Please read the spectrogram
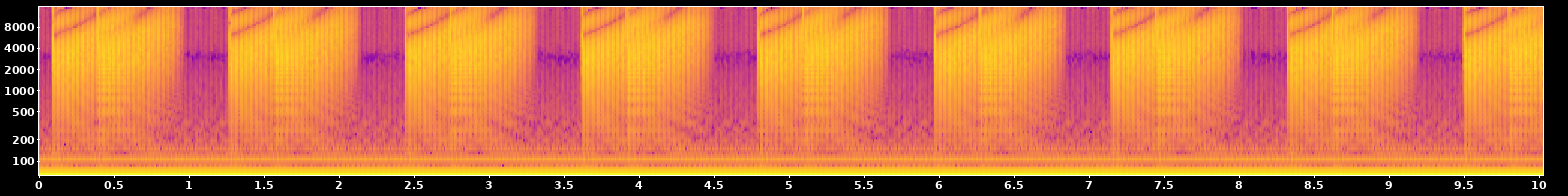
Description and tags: These clips are buzzing type audio noise.
Various rhythmic attributes are used to make them unique and original.
Square and Triangle filters were used to create all of the Buzz!
Get a BUZZ!
Artificial, Buzz, Buzzing, Factory, Industrial, Machine, Machinery, Noise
